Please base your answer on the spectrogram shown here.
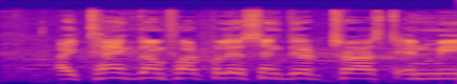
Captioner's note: applause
